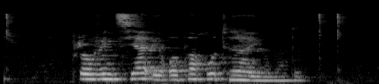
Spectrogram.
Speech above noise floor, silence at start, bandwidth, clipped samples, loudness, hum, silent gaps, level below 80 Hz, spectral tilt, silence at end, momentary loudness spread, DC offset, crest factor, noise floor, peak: 37 dB; 0.05 s; 11.5 kHz; under 0.1%; -26 LUFS; none; none; -68 dBFS; -5 dB/octave; 0.4 s; 19 LU; under 0.1%; 16 dB; -62 dBFS; -12 dBFS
